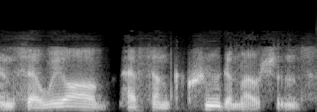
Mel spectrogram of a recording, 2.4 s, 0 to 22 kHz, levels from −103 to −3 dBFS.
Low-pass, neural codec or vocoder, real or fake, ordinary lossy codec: 7.2 kHz; autoencoder, 48 kHz, 32 numbers a frame, DAC-VAE, trained on Japanese speech; fake; AAC, 32 kbps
